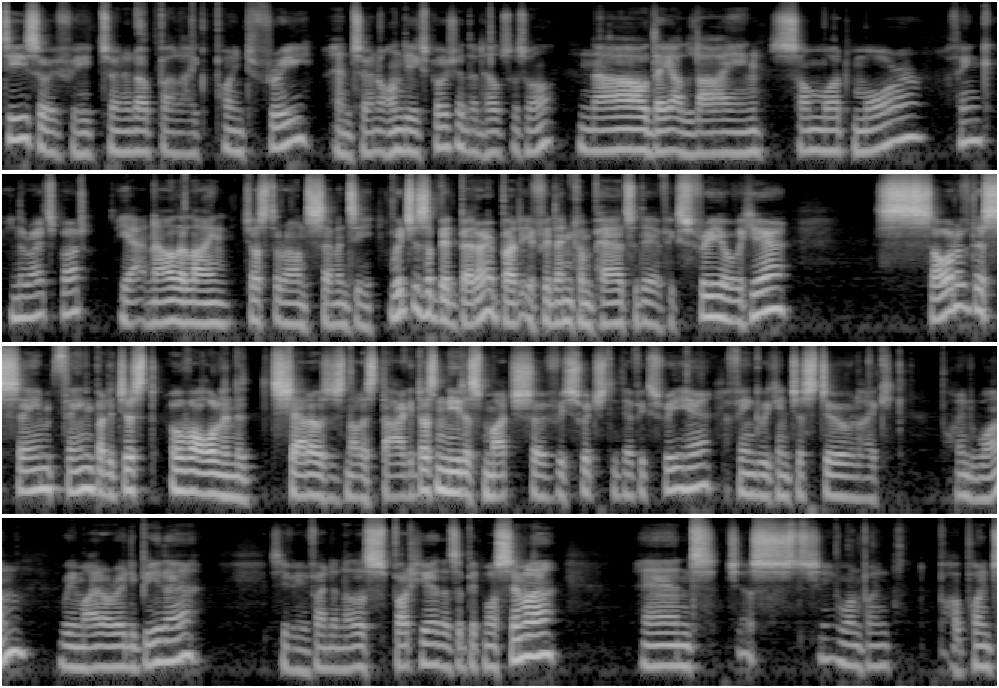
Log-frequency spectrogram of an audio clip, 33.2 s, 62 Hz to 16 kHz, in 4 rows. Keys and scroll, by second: 1.1-1.8 typing, 2.6 super+d, 9.8 super+d, 10.4 super+s, 10.7 super+f, 11.4 super+d, 11.5 ⟲, 12.1 super+s, 22.3 super+d, 23.5-24.4 typing, 31.6-32.4 typing.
